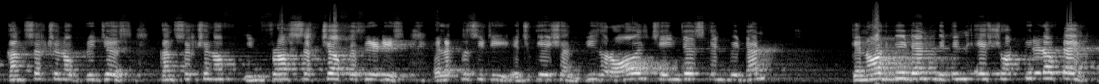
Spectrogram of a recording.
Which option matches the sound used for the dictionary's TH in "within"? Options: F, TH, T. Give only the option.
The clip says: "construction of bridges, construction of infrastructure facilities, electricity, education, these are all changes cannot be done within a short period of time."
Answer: T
